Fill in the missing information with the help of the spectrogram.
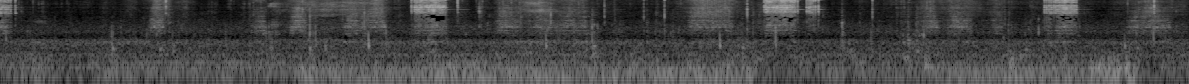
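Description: Wind on the microphone and water sloshing against a small boat's hull, a steady low rumble, with four short high hisses a few seconds apart.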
